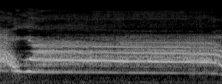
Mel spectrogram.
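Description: A male anime character's long scream, held on one high, steady pitch.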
